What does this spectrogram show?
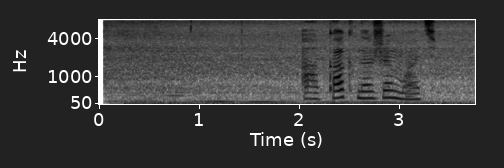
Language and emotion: Russian, neutral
